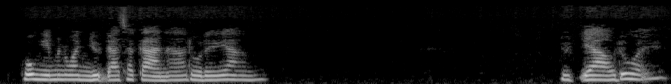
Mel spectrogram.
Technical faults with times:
0.00-6.71 generation loss

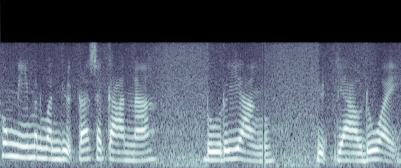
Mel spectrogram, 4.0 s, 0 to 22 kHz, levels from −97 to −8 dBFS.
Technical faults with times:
0.00-4.01 gain pumping
2.63-2.66 packet loss on an ADPCM call

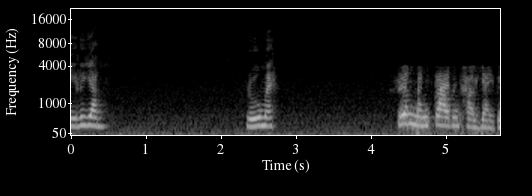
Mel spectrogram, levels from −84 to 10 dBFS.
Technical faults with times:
2.70-5.73 adaptive stream at a lower bitrate

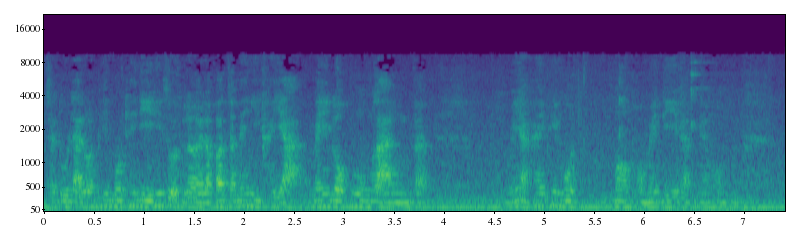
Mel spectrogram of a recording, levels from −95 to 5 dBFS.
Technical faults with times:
0.00-7.42 transcoding between lossy codecs

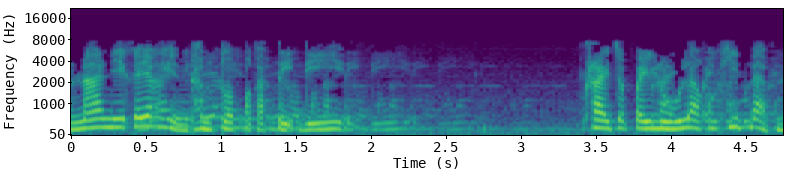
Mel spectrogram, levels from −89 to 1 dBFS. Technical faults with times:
0.43-4.75 feedback echo between two devices

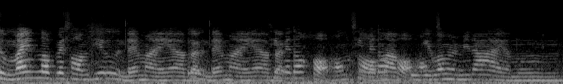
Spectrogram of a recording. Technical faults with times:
0.00-5.63 Opus compression
1.88-4.40 doubled audio track

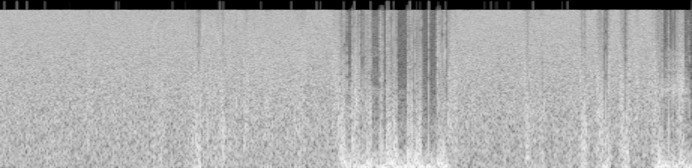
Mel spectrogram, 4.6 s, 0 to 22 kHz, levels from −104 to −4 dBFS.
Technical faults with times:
0.00-4.61 samples built from the wrong bytes

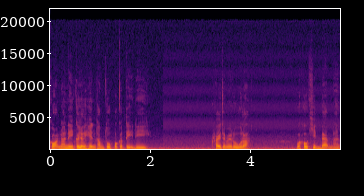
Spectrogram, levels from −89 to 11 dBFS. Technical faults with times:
2.25-5.80 DECT cordless phone buzz

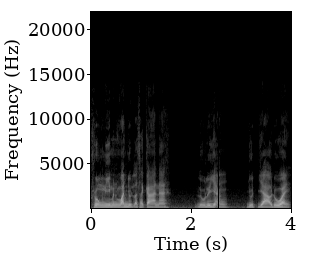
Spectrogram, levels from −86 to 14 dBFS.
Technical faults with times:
2.48-2.56 AAC frame loss with muting

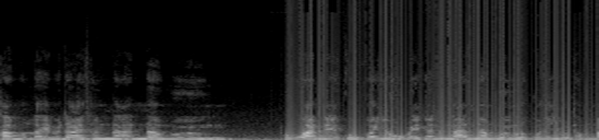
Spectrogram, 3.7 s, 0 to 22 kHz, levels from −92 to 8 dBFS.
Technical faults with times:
1.67-3.75 block size mismatch (truncated)

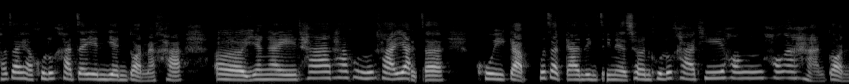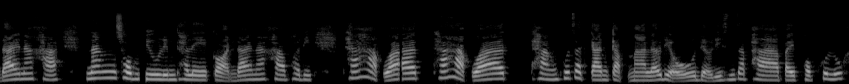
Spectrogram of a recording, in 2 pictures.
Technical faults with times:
0.00-16.99 low-delay AAC compression
4.09-4.26 AAC frame loss with muting
6.03-6.08 AAC frame loss with muting
9.87-9.96 AAC frame loss with muting
12.47-12.52 AAC frame loss with muting

